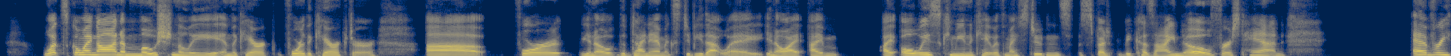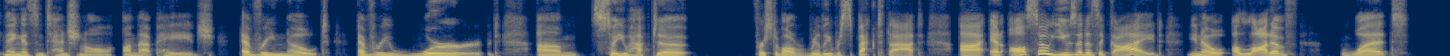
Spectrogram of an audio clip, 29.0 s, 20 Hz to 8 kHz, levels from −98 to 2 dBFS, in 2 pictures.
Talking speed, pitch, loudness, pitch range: 145 wpm, 195 Hz, -22 LUFS, 180-225 Hz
